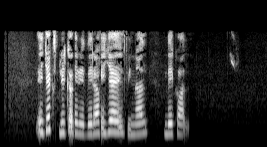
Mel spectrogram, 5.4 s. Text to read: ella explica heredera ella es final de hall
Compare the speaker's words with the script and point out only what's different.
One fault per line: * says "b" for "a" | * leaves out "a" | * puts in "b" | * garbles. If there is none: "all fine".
all fine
